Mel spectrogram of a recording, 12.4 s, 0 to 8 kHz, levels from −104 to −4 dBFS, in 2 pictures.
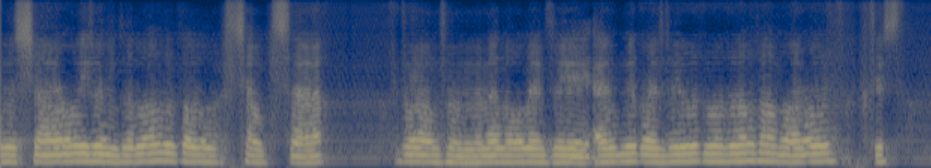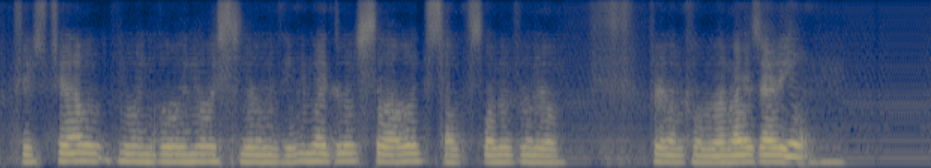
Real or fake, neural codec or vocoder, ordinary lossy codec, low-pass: fake; codec, 16 kHz, 0.5 kbps, FreqCodec, smaller model; none; none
